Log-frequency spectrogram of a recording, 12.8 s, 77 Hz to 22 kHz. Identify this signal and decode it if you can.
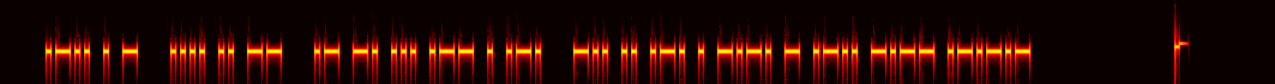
Morse code, heard as a keyed tone, about 25 wpm, 700 Hz. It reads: LET HIM ANSWER DIRECTLY.
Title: Sentences from Top 1000 Words - Review Part 5 - 25wpm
